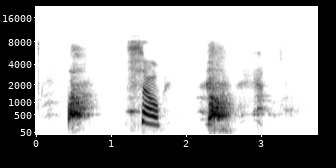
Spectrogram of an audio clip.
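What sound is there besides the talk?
dogs barking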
